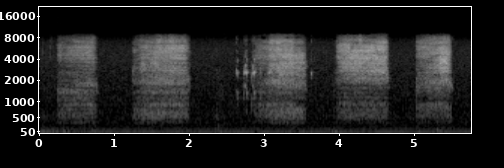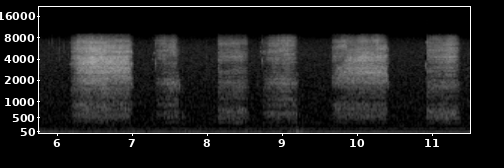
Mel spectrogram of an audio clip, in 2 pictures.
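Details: Inside a Western barn owl nest in Spain on the evening of 29 November 2023, during feeding: eleven rough, wheezing screeches in quick irregular succession, some short and some drawn out, over a faint steady hum.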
